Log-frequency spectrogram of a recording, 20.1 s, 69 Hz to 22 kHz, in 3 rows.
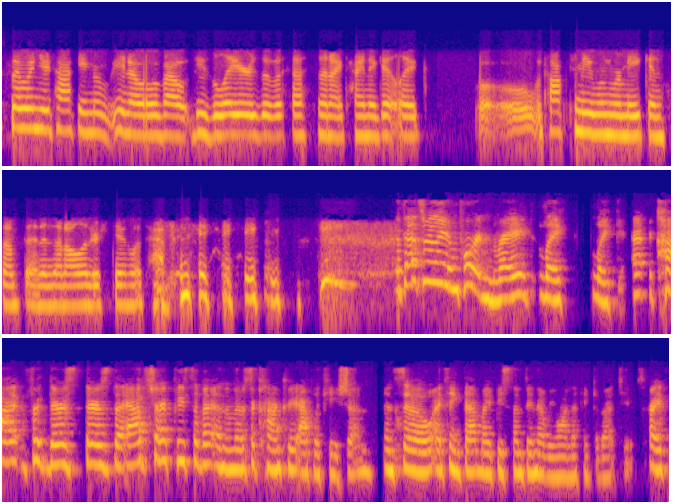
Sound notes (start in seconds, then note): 8.0 laughs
